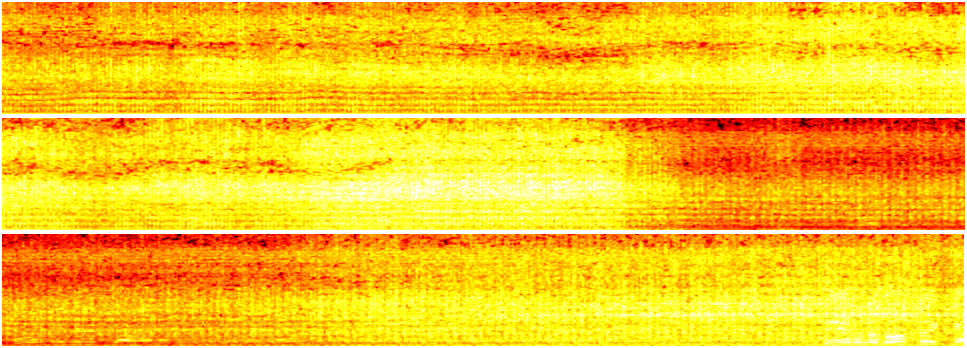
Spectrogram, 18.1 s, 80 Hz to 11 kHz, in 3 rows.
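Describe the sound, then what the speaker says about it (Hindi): John Deere 5105 40 hp tractor driving a Maschio 8.5-foot rotavator, a loud steady low engine drone that cuts off sharply partway through, leaving quieter ambient noise that gradually builds back up. "देख लो दोस्तों 5105 40 हॉर्स पावर ट्रैक्टर।"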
